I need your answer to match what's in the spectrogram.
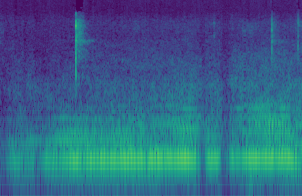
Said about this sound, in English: A car drove by. It just, it sounded like it was here to pick somebody up.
